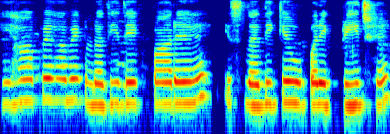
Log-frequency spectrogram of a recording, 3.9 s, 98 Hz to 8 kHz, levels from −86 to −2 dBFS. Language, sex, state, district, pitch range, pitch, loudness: Hindi, female, Chhattisgarh, Bastar, 265-290 Hz, 270 Hz, -20 LUFS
